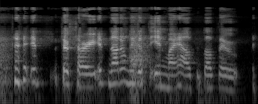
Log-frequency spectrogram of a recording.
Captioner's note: laughs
